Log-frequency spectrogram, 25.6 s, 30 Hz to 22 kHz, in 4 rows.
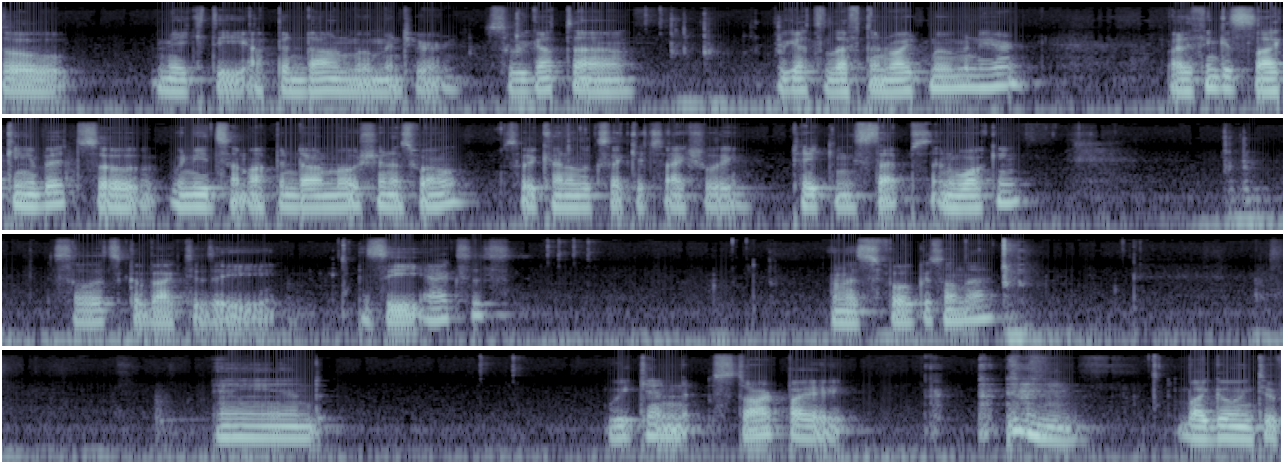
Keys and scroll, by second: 2.5 g, 3.3 ctrl+z, 17.8 Delete.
